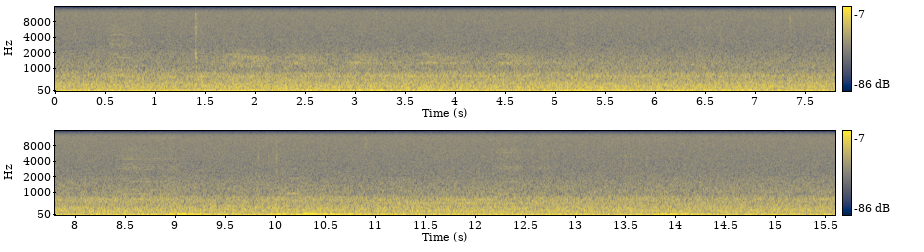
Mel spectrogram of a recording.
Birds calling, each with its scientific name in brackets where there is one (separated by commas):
American Crow (Corvus brachyrhynchos)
